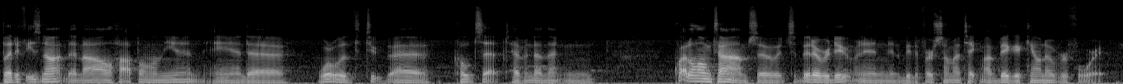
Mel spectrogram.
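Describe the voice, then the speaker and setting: Ordinary pitch variation and a moderate pace, with an Alabama accent. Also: man, very deep, low pitch for a man. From US South, North Alabama near Gadsden. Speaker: gaming streamer and clan leader. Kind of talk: live game commentary and chat.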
